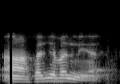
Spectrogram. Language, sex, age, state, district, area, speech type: Kannada, male, 45-60, Karnataka, Dakshina Kannada, rural, conversation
